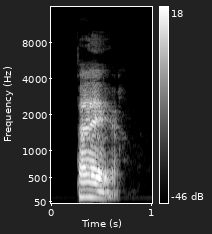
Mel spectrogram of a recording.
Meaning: blue-green (particularly used in reference to eyes)
- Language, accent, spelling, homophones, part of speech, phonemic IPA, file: French, Canada, pers, pair / paire / père / perd, adjective, /pɛʁ/, LL-Q150 (fra)-pers.wav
